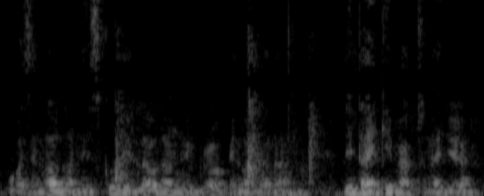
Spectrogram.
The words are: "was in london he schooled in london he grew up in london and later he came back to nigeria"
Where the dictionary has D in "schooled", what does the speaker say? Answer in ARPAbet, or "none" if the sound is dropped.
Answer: none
